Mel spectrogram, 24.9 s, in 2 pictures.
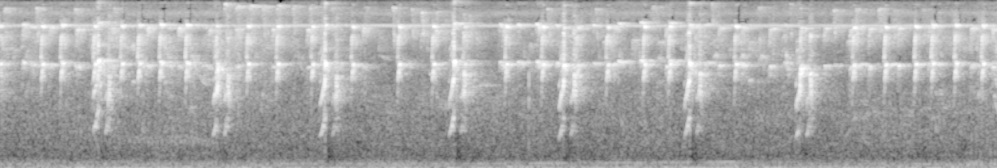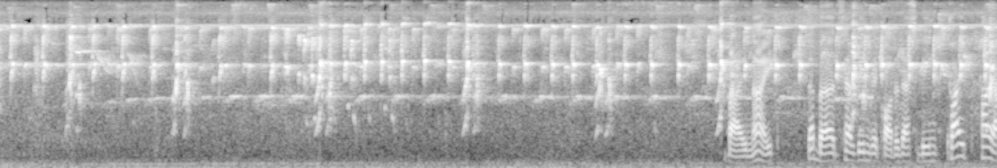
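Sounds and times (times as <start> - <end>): downward sweeping chirps: 21.1 - 24.9.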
